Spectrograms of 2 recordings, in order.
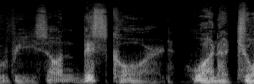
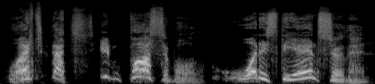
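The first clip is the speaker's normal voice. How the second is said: sharply higher, incredulous; can't believe what you just heard; shocked disbelief. Acted. Shocked at Penumbra's answer.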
